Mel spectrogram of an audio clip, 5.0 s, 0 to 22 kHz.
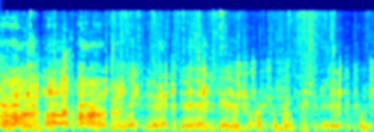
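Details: Two dogs, an American Pit Bull Terrier and a Belgian Malinois cross, at play outdoors on April 21, 2019; rough, rhythmic panting with low grumbling growls and scuffling bursts, breaths coming roughly twice a second.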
